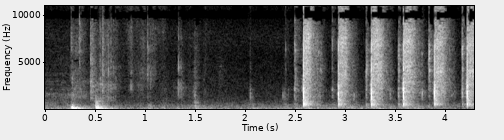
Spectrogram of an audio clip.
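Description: Finger-pump spray bottle of Marabu Art Spray paint spritzing in short sprays, about three a second, starting a couple of seconds in. Two soft knocks come just after the start.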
